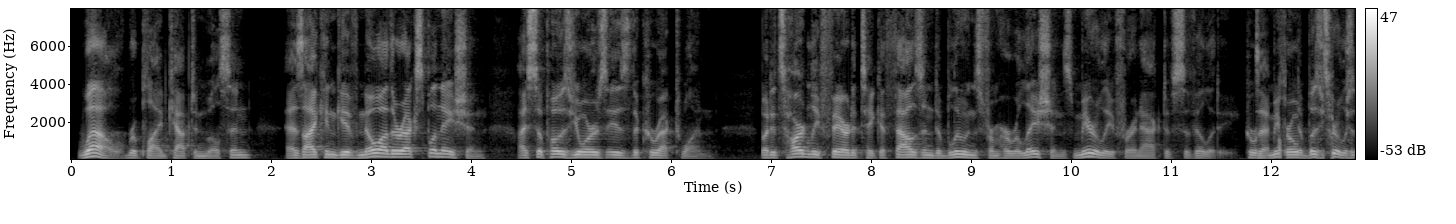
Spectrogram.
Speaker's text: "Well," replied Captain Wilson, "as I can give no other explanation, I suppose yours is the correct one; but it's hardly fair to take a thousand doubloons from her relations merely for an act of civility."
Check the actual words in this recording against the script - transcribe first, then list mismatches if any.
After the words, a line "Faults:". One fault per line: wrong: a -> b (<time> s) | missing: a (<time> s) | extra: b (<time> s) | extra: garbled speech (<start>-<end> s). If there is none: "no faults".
"Well," replied Captain Wilson, "as I can give no other explanation, I suppose yours is the correct one; but it's hardly fair to take a thousand doubloons from her relations merely for an act of civility." [garbled]
Faults:
extra: garbled speech (11.7-12.8 s)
